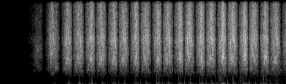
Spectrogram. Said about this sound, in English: Rubbing those hands together.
